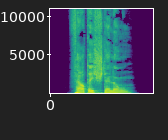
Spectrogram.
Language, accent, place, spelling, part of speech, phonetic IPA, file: German, Germany, Berlin, Fertigstellung, noun, [ˈfɛʁtɪçˌʃtɛlʊŋ], De-Fertigstellung.ogg
- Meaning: 1. completion, conclusion 2. finalization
